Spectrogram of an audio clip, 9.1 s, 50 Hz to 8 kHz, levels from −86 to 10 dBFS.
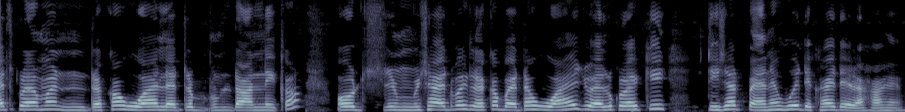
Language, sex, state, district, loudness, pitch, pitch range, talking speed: Hindi, female, Uttar Pradesh, Jalaun, -24 LUFS, 235 Hz, 215-260 Hz, 180 wpm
